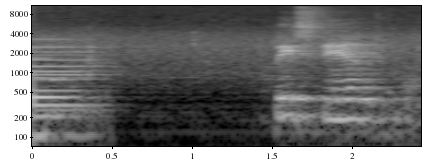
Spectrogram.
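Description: Organ holding the final chord of a hymn, released about half a second in and dying away quickly. A short burst of a voice follows near the end.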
